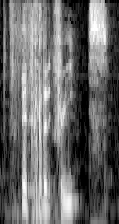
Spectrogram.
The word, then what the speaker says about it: frites: But you don't pronounce the. Yeah, it's just frites.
